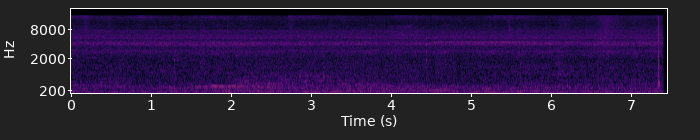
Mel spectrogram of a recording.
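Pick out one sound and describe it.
A ceiling fan whirs steadily overhead.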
